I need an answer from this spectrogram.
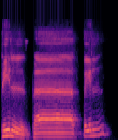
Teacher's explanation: Lamnya dibaca sukun karena wakof dan dibaca pendek wakofnya karena tidak ada tanda panjangnya. Bil batil toknya agak berat ya, jangan sama dengan tak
